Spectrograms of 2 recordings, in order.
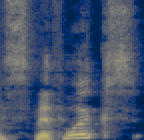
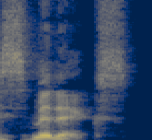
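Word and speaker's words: Smithwick's: even bartenders, I'm like, do you mean smithwicks? I'm like, yeah, sure, why not? Whatever gets me the beer, right? And uh but when I was in Ireland, like they're like, no, you need to drop that W out, sir.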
